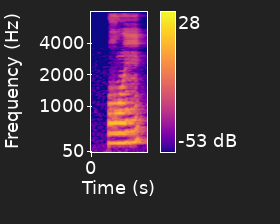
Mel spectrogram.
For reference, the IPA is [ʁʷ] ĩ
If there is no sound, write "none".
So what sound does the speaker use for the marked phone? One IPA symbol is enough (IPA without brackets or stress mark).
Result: ʁʷ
